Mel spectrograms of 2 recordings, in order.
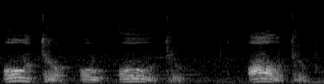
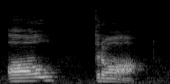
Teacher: Então invés de você pronunciar outro ou outro outro você vai ter que pronunciar como ol trót com os dois ós da palavra abertos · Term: ó aberto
